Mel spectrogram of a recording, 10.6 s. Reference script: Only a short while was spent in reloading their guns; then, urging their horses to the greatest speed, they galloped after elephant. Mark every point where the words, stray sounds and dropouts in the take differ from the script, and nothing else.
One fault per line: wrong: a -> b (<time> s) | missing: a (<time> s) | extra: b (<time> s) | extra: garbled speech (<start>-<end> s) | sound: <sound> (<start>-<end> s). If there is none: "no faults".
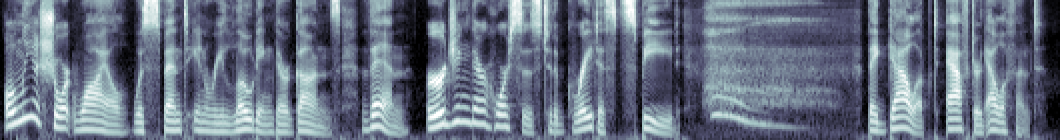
sound: sigh (7.0-8.4 s)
